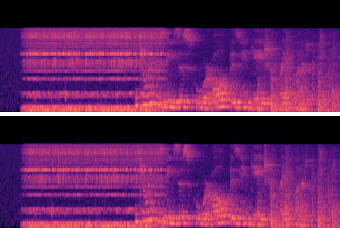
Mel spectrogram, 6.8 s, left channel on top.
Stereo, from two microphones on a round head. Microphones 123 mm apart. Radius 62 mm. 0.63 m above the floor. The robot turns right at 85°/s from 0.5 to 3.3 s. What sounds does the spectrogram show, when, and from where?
2.7 s a woman speaking: 165° right, 2 m; by 6.1 s 115° right, 2 m
5.1 s footsteps: 75° right (ahead or behind), 3 m; by 6.7 s 55° right (ahead or behind), 3 m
